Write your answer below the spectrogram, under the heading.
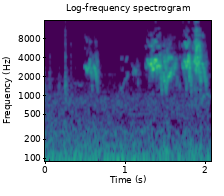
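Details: Budgerigars chirping: a brief high squeaky note, then a louder burst of scratchy, warbling chatter over faint low background hum.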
